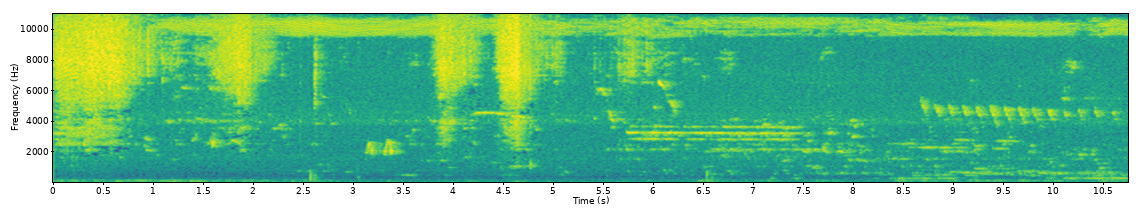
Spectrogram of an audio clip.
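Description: Faint birdsong: two runs of fast, repeated high chirps, one in the middle and one near the end, with a few short hissing rustles early on over a faint steady high whine.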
